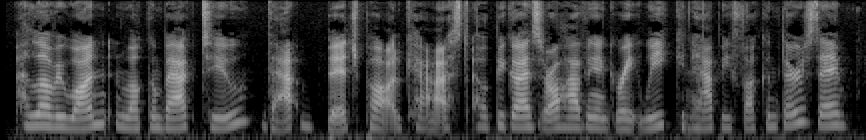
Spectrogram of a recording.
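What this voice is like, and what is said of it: Sick-sounding voice. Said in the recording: “I'm actually sick right now, as you may be able to tell by my voice ... I do sound sick, obviously.”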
